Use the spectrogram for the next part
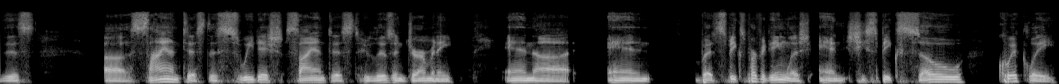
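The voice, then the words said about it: Slow Southern US accent. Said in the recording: “I talked the slowest ... I'm from the South. I try not to talk like this, but you know, I do have a Southern accent ... I speak so slowly”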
